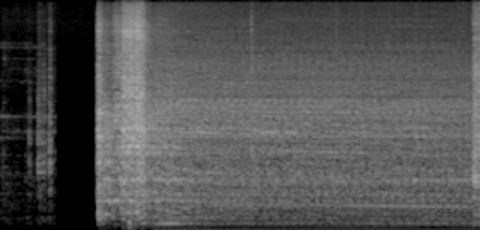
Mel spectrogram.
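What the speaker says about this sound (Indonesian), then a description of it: "kita coba nyalakan mesinnya" A used car's engine cranks and catches after a brief quiet moment, then settles into a steady idle close to the microphone.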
